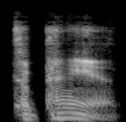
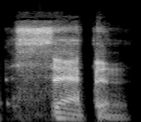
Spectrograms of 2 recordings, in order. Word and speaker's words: Capan: on your DraftKings lineup it's going to look like it is Frankie capan but it's actually pronounced Frankie sapen and that man is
